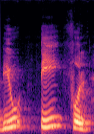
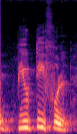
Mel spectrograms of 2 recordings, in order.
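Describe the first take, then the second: First: ब्यूटीफुल said slowly, split into its three syllables; syllables spelled out. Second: Said in the usual way. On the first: Shown as a demonstration. Teacher counting syllables for students, slow and split. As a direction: stretch out each syllable of ब्यूटीफुल. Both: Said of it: "इसके तीन syllable हैं".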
